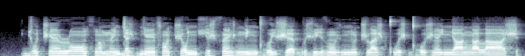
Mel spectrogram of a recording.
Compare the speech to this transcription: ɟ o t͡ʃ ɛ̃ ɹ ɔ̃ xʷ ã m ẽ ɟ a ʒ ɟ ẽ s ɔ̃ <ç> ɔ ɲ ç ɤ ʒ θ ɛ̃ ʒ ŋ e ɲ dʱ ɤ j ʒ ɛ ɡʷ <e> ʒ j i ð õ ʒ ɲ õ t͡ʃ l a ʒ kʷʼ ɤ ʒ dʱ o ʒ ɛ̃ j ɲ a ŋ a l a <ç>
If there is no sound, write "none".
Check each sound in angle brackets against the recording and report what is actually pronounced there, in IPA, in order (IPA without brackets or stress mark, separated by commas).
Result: t͡ʃ, ɘ, ʒ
